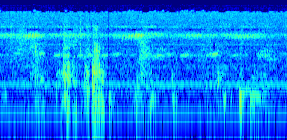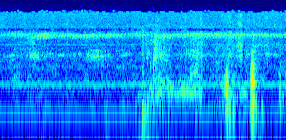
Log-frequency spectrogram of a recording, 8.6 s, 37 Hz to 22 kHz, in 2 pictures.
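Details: Lions of a pride that killed a buffalo in the South African bush, on the evening of 24 September 2016, snarl in harsh, rasping, spitting-mad bursts amid a steady background hum.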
